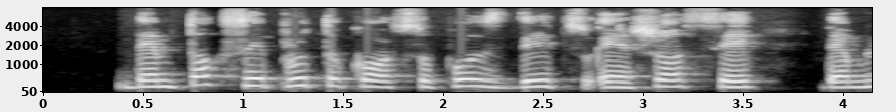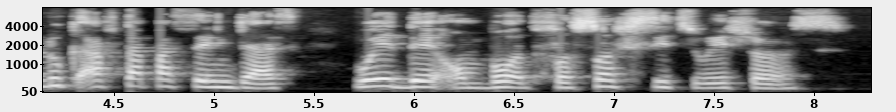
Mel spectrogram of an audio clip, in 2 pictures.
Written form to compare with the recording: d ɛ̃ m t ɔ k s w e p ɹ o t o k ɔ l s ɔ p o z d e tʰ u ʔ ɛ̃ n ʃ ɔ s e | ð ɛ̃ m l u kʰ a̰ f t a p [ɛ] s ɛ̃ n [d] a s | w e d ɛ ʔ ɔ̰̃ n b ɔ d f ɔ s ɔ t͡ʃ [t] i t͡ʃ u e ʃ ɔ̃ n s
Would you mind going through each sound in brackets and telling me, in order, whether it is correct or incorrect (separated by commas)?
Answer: incorrect, incorrect, incorrect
